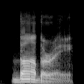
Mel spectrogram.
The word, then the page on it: Barbary: British English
